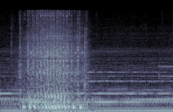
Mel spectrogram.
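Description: Electric sewing machine stitching cotton fabric in a short run of under a second, starting about a quarter second in, over steady background music.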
